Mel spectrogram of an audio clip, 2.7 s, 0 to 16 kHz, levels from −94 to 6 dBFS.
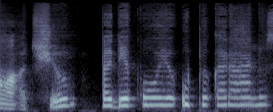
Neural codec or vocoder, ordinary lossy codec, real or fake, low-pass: codec, 44.1 kHz, 2.6 kbps, DAC; MP3, 64 kbps; fake; 14.4 kHz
